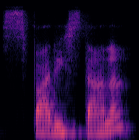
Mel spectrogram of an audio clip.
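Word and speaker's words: स्वाधिष्ठान: spell this right spotistana that W is is pronounced like a V sparistana is how you say that in Sanskrit SVA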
